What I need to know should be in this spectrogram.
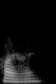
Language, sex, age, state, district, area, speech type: Assamese, male, 18-30, Assam, Charaideo, rural, conversation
